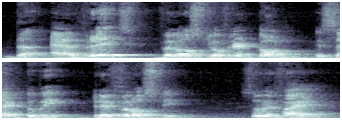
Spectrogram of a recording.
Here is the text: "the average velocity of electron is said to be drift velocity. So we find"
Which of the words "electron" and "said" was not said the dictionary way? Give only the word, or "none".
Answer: electron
